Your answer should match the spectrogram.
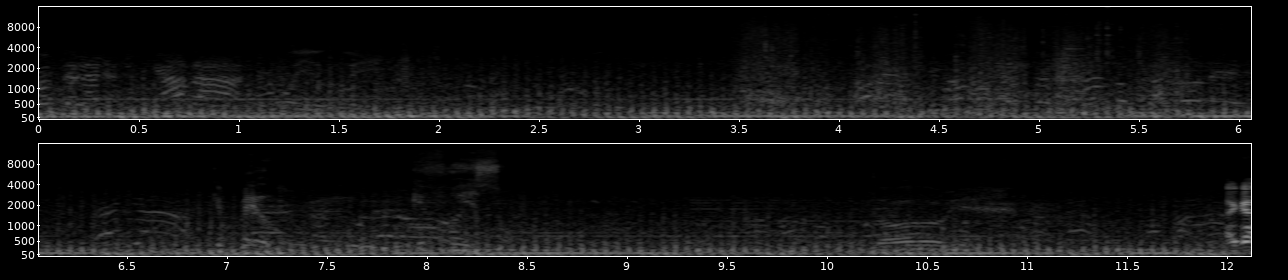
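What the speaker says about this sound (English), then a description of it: "Chopper inbound." Helicopter rotor throb in a drug-camp operation scene, a steady low pulsing drone running the full length, with voices and rustling movement over it.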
